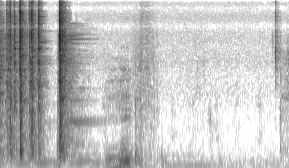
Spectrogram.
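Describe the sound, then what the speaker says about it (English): A toy cash register is worked by hand: a quick burst of loud mechanical key clacks and a sharp ring, then a whirring drawer-like rattle and a few faint clicks fading into quiet. "Someone is going to have fun with this cash register."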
